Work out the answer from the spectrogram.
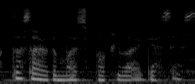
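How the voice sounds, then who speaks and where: A woman with an Italian accent, softly whispering while chatting with viewers on an ASMR live stream. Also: mid-range voice, background noise. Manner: soft whispering.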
